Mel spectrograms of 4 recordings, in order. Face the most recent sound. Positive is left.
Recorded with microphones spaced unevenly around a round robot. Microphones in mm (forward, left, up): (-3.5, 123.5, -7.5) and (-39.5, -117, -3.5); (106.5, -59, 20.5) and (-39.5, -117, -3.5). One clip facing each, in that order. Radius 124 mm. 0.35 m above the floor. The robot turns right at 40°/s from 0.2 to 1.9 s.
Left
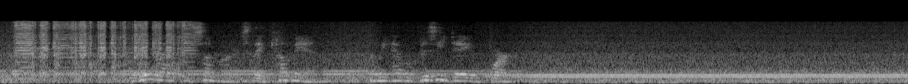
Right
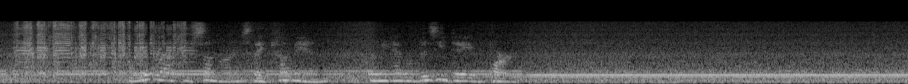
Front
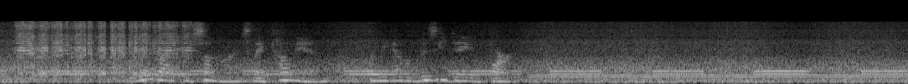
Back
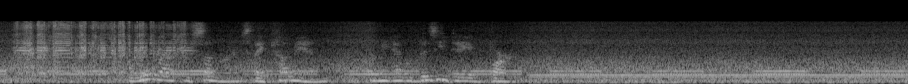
turn(degrees=125)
